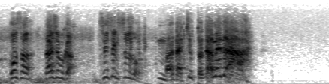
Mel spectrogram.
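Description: A middle-aged man answers nervously over a headset radio.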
